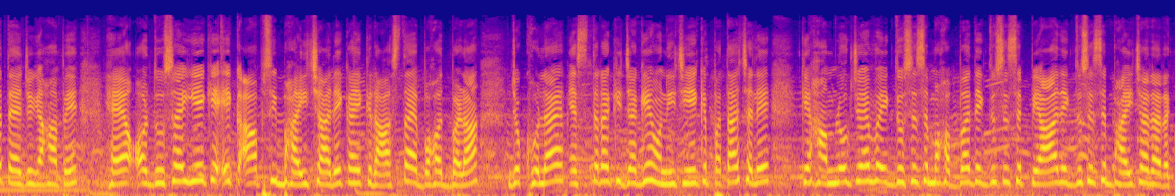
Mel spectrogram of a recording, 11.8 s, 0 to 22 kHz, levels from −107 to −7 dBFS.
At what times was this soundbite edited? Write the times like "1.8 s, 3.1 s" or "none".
5.8 s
